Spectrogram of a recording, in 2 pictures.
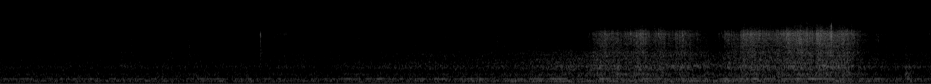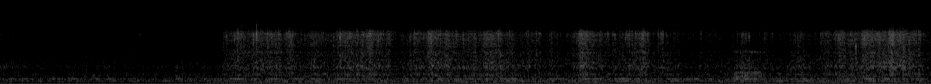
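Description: Rain patters steadily on a window, swelling into heavy gusty downpours.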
